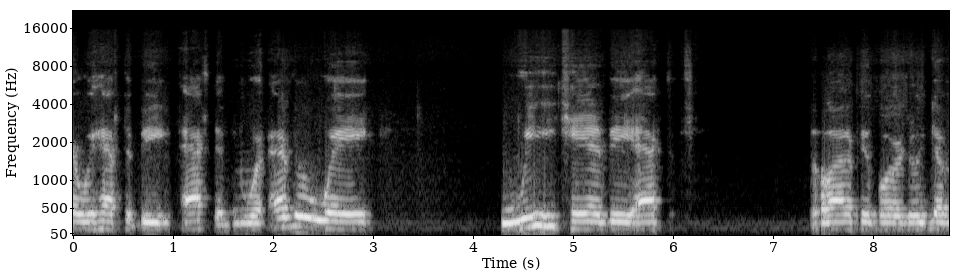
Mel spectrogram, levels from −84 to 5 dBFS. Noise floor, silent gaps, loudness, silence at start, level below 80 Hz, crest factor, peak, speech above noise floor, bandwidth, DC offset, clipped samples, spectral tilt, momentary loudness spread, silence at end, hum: -63 dBFS; none; -11 LUFS; 0 s; -54 dBFS; 10 dB; 0 dBFS; 53 dB; 10 kHz; under 0.1%; under 0.1%; -7 dB/octave; 8 LU; 0 s; none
